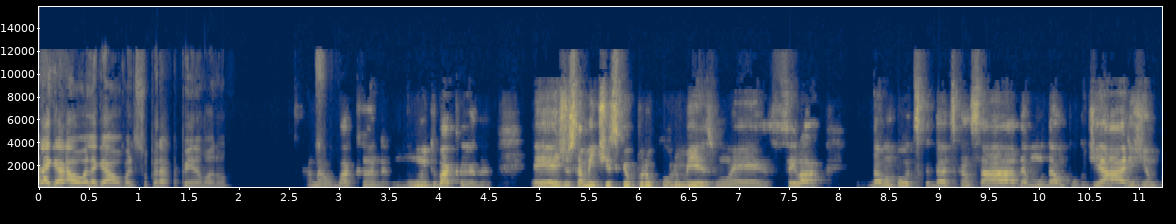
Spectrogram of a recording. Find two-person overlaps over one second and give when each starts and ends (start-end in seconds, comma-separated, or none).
none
